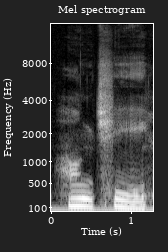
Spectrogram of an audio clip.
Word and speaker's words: Hongqi: The 1979 Hongqi, it's pronounced, model CA770 limousine.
